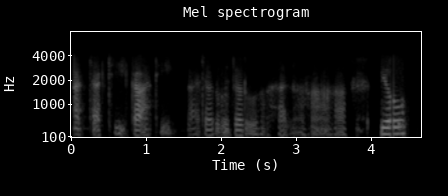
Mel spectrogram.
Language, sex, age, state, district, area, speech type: Sindhi, female, 45-60, Maharashtra, Thane, urban, conversation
